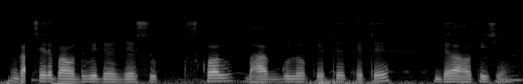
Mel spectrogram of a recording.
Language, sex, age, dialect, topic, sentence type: Bengali, male, 18-24, Western, agriculture, statement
